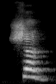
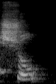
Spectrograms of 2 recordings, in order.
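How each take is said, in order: First: The final d of the word is sounded. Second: The final d of the word is silent. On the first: The speaker calls it wrong. "J'ai dit il fait, tresse, chaude" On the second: The speaker calls it right. "on ne les lit pas"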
